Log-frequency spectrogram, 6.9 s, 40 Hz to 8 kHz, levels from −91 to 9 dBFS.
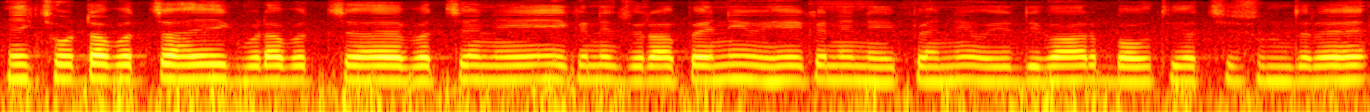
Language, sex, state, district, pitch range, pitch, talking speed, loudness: Hindi, male, Haryana, Charkhi Dadri, 175-185 Hz, 180 Hz, 235 wpm, -17 LUFS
